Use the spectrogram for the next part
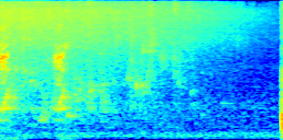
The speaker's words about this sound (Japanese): シャワーの湯加減はどう？熱くない？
